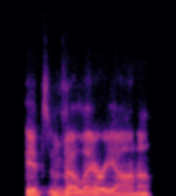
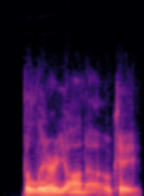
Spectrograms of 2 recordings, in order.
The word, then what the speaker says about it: Valeriana: And then they come across Valerina? Am I saying that right? – It's Valeriana. – Valeriana, okay. So they come across Valeriana's hut, similar to the Bazaar Bazaar.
